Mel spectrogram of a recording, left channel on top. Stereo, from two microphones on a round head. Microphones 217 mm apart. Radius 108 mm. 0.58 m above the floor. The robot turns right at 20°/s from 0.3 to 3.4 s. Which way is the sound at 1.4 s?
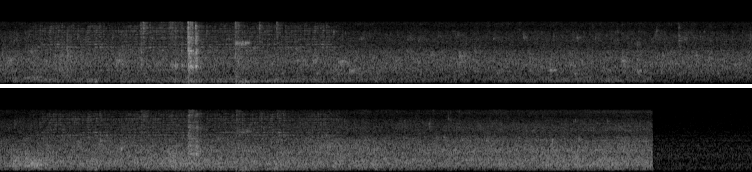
90° left.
